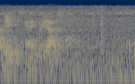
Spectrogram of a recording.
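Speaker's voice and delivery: slow, whispered aside; whispered sermon line; hushed. Acted. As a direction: drop to a breathless whisper. Preacher drops to hush.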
